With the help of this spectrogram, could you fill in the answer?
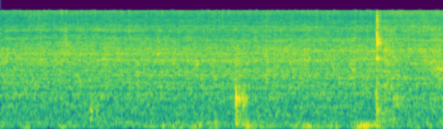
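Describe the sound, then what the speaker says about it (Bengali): Chicken sautés with spices and salt in a hot pan, a soft steady sizzle broken by two or three sharp scrapes of the spoon being stirred, quiet and close with no voices. "একটু নুন দিয়ে ভালো করে নেড়ে মাংসটা কষাবো"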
